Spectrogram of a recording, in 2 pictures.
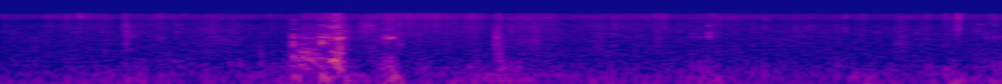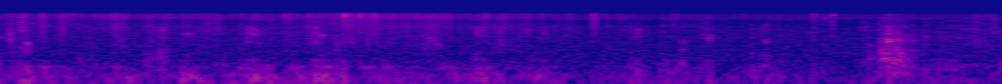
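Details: A pack of wild boar at a sand spot in Estonia, filmed by a trail camera, grunting low and soft, with a couple of sharper snorts breaking through.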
